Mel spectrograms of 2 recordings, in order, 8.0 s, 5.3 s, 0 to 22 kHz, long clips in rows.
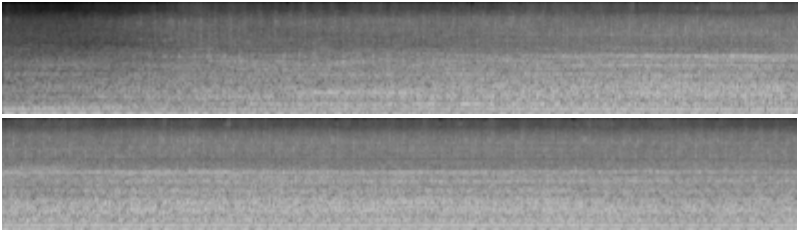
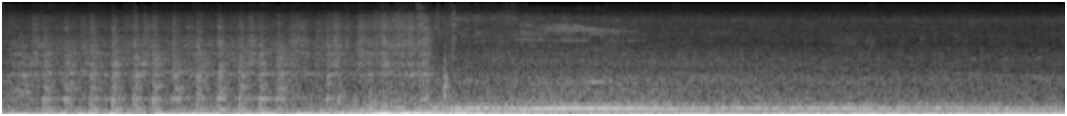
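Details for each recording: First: Pre-1990 Audi 90 after engine repair, A/C on: steady drone that slowly climbs and holds high instead of settling; the intermittent idle control motor isn't working, measured at only 0.3 volts. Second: Pre-1990 Audi 90 after engine repair (broken fuel distributor, vacuum leaks fixed), restarted: catches after a short crank and settles to a smooth steady idle around 800–900 rpm; the intermittent idle control motor is working this time.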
